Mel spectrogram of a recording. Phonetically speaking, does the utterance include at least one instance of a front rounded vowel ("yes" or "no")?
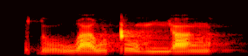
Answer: no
